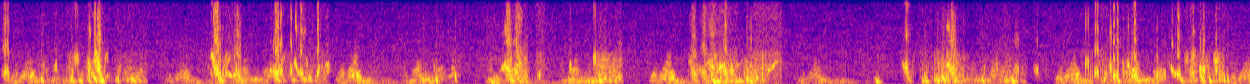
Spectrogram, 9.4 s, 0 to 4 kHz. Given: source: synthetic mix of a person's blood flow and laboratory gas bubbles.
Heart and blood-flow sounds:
Doppler ultrasound of blood flow; precordium
0.01-0.10 s: bubbles
0.28-0.82 s: bubbles
0.85-1.12 s: bubbles
1.54-1.87 s: bubbles
2.00-2.49 s: bubbles
3.13-3.32 s: bubbles
3.35-3.46 s: bubbles
3.63-3.97 s: bubbles
4.01-4.08 s: bubbles
4.22-4.68 s: bubbles
5.16-5.87 s: bubbles
6.54-6.63 s: bubbles
6.75-7.27 s: bubbles
7.33-7.71 s: bubbles
7.75-7.81 s: bubbles
8.11-8.59 s: bubbles
8.64-9.25 s: bubbles
From the record:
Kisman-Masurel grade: 343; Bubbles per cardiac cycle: rolling drumbeat, 9 or more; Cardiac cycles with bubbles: 100%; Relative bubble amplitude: loud (0.450 to 0.775); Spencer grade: 3 (all of the cardiac periods contain showers or single bubble signals, but not dominating or overriding the cardiac motion signals); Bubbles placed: only in the low amplitude regions of the cardiac cycle

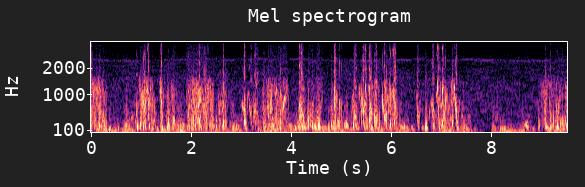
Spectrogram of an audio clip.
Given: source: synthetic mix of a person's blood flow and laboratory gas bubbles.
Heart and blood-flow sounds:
Doppler ultrasound of blood flow; precordium
0.00-0.33 s: bubbles
0.45-0.58 s: bubbles
0.87-1.32 s: bubbles
1.35-1.77 s: bubbles
1.90-2.76 s: bubbles
2.99-3.96 s: bubbles
4.04-4.63 s: bubbles
4.72-5.04 s: bubbles
5.18-6.16 s: bubbles
6.50-7.40 s: bubbles
8.93-9.54 s: bubbles
From the record:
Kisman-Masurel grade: 444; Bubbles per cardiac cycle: continuous sound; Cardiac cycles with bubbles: 100%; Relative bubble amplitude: maximal (0.775 to 0.999); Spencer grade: 4 (maximum detectable bubble signal sounding continuously throughout systole and diastole of every cardiac period, and overriding the amplitude of the normal cardiac signals); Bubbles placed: only in the low amplitude regions of the cardiac cycle

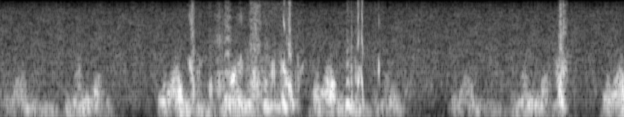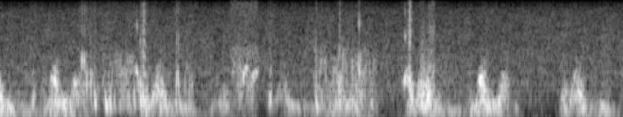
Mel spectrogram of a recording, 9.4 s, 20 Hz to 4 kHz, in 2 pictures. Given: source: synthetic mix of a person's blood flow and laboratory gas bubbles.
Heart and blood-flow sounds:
Doppler ultrasound of blood flow; precordium
1.40-1.52 s: bubbles
1.55-2.28 s: bubbles
2.55-2.76 s: bubbles
2.80-2.88 s: bubbles
4.15-4.29 s: bubbles
4.91-4.97 s: bubbles
5.25-5.93 s: bubbles
5.96-6.17 s: bubbles
6.41-6.63 s: bubbles
6.68-6.75 s: bubbles
7.02-7.52 s: bubbles
7.68-8.00 s: bubbles
From the record:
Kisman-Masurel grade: 232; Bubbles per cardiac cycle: several, 3 to 8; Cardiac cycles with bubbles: 50 to 99%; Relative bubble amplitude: moderate (0.250 to 0.450); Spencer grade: 3 (all of the cardiac periods contain showers or single bubble signals, but not dominating or overriding the cardiac motion signals); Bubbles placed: only in the low amplitude regions of the cardiac cycle

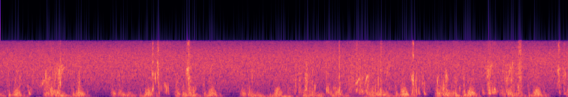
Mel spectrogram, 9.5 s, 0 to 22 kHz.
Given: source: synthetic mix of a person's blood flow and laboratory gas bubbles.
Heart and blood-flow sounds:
Doppler ultrasound of blood flow; precordium
0.28-0.38 s: bubbles
0.43-1.11 s: bubbles
2.49-2.84 s: bubbles
3.08-3.29 s: bubbles
5.21-5.29 s: bubbles
5.40-5.70 s: bubbles
5.84-6.25 s: bubbles
6.31-6.51 s: bubbles
6.83-7.12 s: bubbles
7.25-7.34 s: bubbles
7.41-7.64 s: bubbles
8.00-8.72 s: bubbles
9.28-9.48 s: bubbles
From the record:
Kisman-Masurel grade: 333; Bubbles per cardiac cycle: rolling drumbeat, 9 or more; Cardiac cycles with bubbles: 50 to 99%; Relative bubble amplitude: loud (0.450 to 0.775); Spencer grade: 3 (all of the cardiac periods contain showers or single bubble signals, but not dominating or overriding the cardiac motion signals); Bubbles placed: only in the low amplitude regions of the cardiac cycle

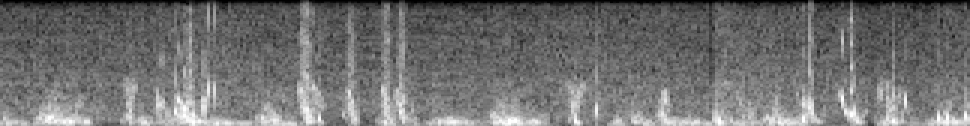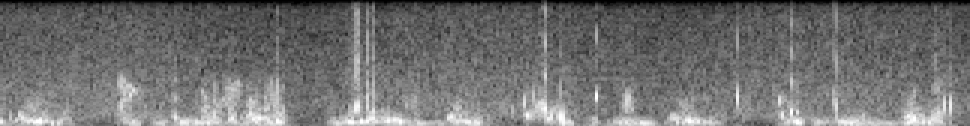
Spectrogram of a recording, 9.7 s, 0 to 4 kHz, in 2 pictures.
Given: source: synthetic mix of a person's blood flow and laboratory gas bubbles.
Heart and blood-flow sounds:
Doppler ultrasound of blood flow; precordium
0.31-0.46 s: bubbles
0.60-0.69 s: bubbles
0.75-1.10 s: bubbles
1.47-1.64 s: bubbles
1.71-1.81 s: bubbles
1.90-2.08 s: bubbles
2.81-3.02 s: bubbles
3.14-3.24 s: bubbles
3.26-3.39 s: bubbles
3.53-3.78 s: bubbles
3.97-4.12 s: bubbles
4.16-4.33 s: bubbles
4.38-4.56 s: bubbles
4.66-4.93 s: bubbles
5.41-5.56 s: bubbles
5.70-5.75 s: bubbles
5.84-6.29 s: bubbles
6.54-6.96 s: bubbles
7.38-7.70 s: bubbles
7.78-7.86 s: bubbles
7.92-8.04 s: bubbles
8.49-8.57 s: bubbles
8.71-8.89 s: bubbles
8.98-9.06 s: bubbles
9.48-9.63 s: bubbles
From the record:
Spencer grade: 3 (all of the cardiac periods contain showers or single bubble signals, but not dominating or overriding the cardiac motion signals); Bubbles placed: only in the low amplitude regions of the cardiac cycle

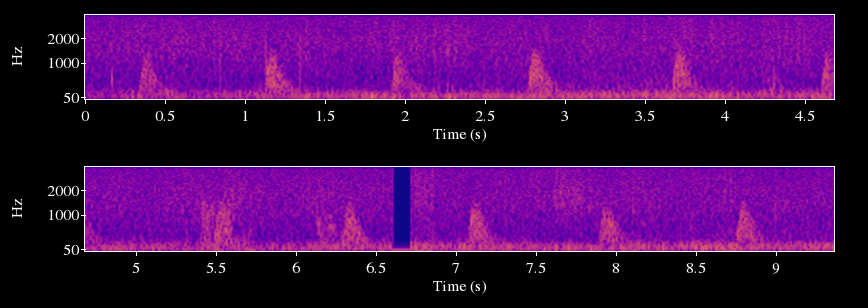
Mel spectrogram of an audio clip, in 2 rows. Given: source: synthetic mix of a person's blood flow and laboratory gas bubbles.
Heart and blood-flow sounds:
Doppler ultrasound of blood flow; subclavian vein
0.12-0.21 s: bubbles
0.48-0.59 s: bubbles
4.23-4.35 s: bubbles
5.37-5.76 s: bubbles
6.11-6.34 s: bubbles
From the record:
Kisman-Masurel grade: 122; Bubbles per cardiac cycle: 1 to 2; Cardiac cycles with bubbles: 10 to 50%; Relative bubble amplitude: moderate (0.250 to 0.450); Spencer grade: 2 (many but less than half of the cardiac periods contain bubble signals, singularly or in groups); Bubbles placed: anywhere in the cardiac cycle

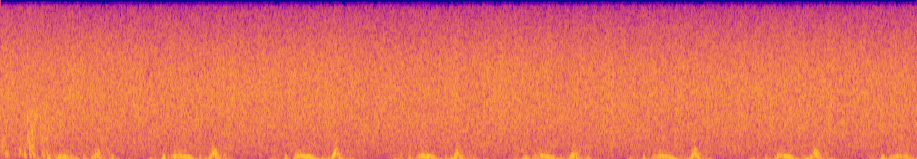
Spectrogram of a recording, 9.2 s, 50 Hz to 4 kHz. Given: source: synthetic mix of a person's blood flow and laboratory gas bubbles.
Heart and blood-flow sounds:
Doppler ultrasound of blood flow; precordium
0.00-0.65 s: bubbles
From the record:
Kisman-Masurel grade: 112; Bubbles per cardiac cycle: 1 to 2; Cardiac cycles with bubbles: 1 to 10%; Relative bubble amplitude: moderate (0.250 to 0.450); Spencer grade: 1 (occasional bubble signal discernible with the cardiac motion signal, with majority of cardiac periods free of bubbles); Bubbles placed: anywhere in the cardiac cycle

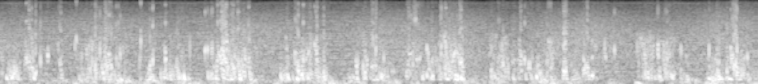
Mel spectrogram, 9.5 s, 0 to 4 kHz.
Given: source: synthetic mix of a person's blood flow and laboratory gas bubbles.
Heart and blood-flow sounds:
Doppler ultrasound of blood flow; precordium
0.02-0.68 s: bubbles
0.75-0.85 s: bubbles
0.94-1.65 s: bubbles
1.76-2.44 s: bubbles
2.56-3.28 s: bubbles
3.50-4.17 s: bubbles
4.44-4.99 s: bubbles
5.09-5.88 s: bubbles
6.08-7.52 s: bubbles
7.56-7.65 s: bubbles
7.69-7.76 s: bubbles
7.97-8.67 s: bubbles
8.85-9.49 s: bubbles
From the record:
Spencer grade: 4 (maximum detectable bubble signal sounding continuously throughout systole and diastole of every cardiac period, and overriding the amplitude of the normal cardiac signals); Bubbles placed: anywhere in the cardiac cycle

